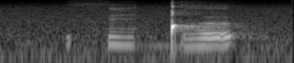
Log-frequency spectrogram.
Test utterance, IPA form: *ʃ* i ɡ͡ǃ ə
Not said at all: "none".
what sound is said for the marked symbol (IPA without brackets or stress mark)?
θ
